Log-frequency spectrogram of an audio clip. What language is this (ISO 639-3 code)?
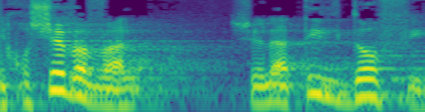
heb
